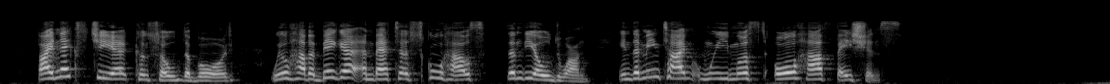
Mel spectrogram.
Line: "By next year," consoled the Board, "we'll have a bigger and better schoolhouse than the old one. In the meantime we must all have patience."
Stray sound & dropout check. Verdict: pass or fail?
pass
